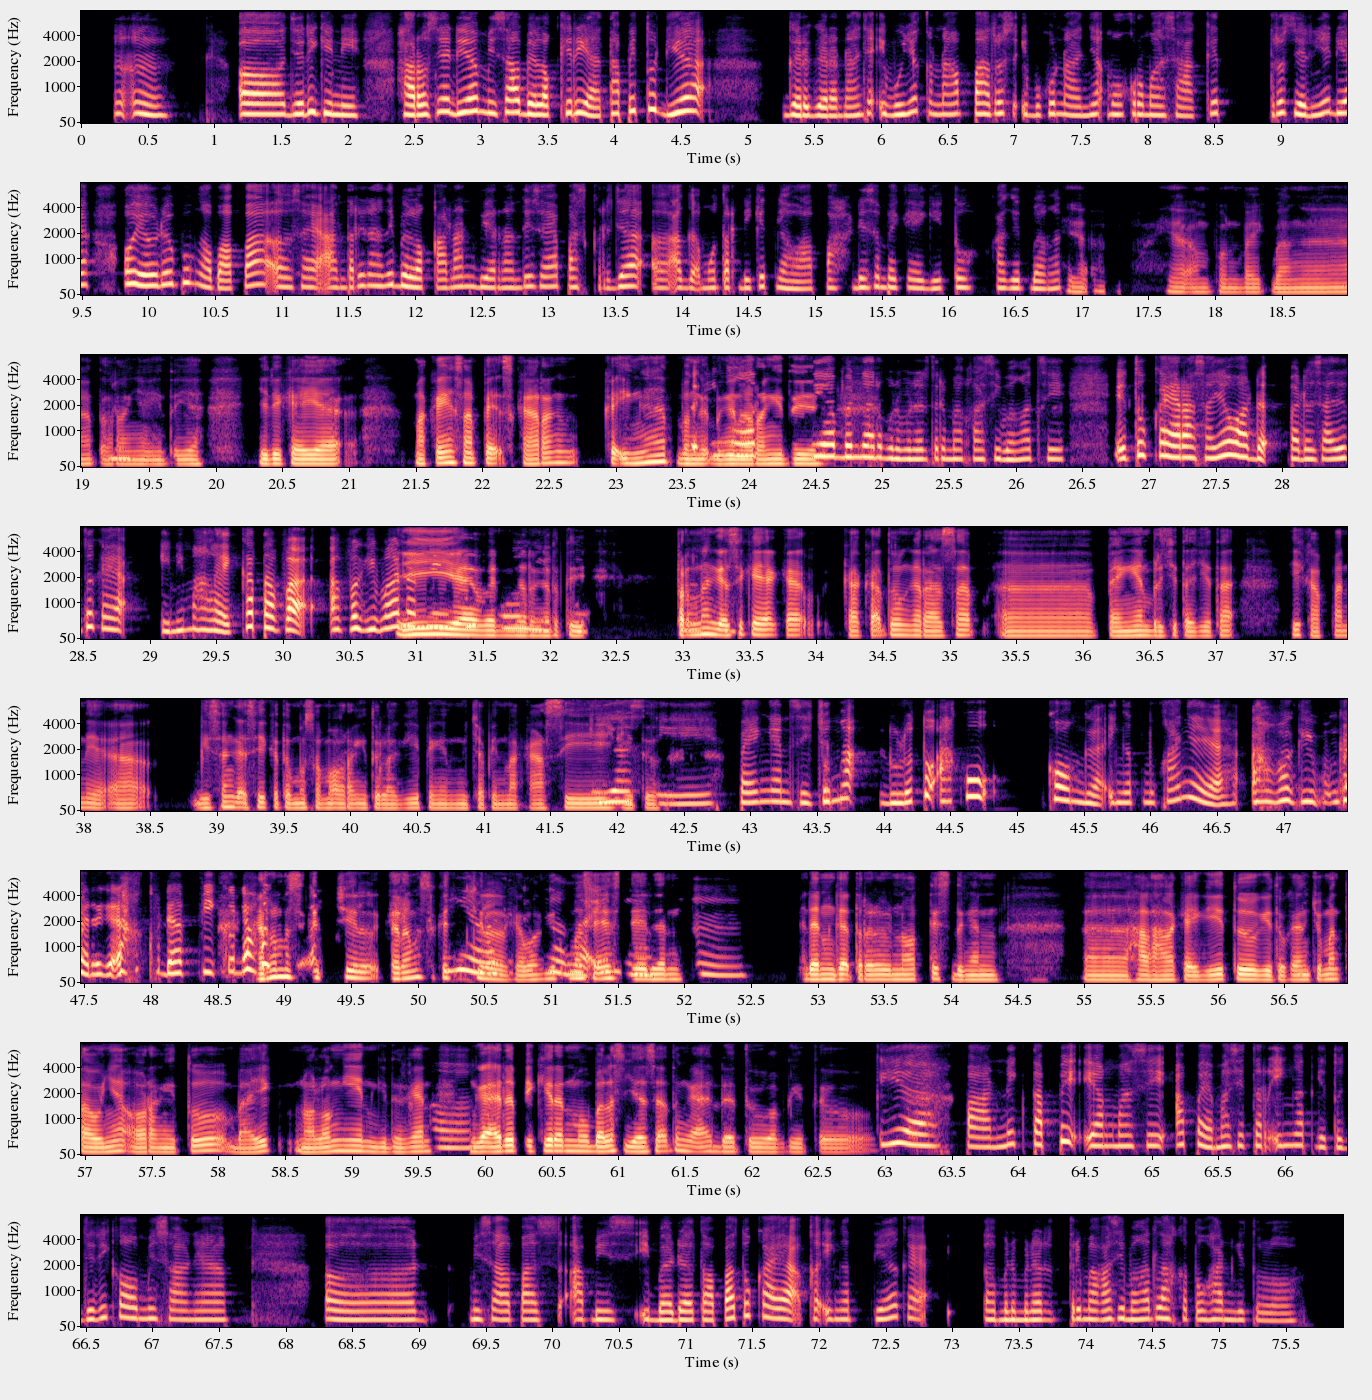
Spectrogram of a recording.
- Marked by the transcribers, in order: other background noise; laughing while speaking: "apa gi gara-gara aku udah pikun apa giman"; in English: "notice"; tapping
- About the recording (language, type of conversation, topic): Indonesian, podcast, Pernahkah kamu menerima kebaikan tak terduga dari orang lain?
